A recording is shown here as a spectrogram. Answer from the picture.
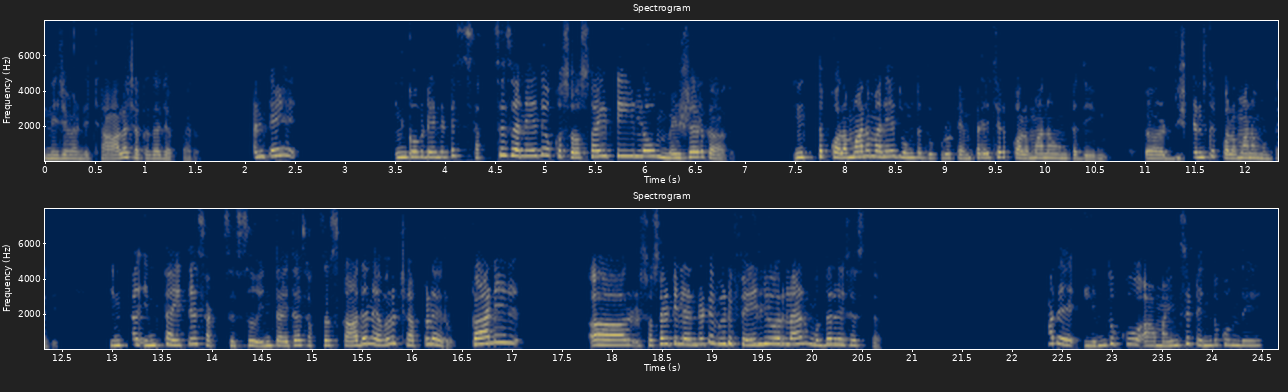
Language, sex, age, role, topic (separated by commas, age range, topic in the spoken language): Telugu, female, 20-24, host, సక్సెస్ గురించి మీ వ్యక్తిగత నిర్వచనం ఏమిటి?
